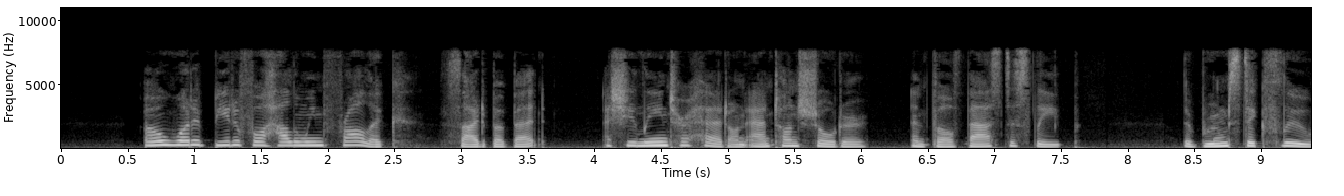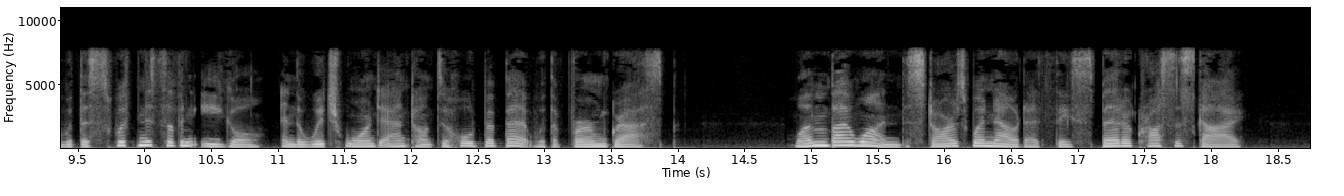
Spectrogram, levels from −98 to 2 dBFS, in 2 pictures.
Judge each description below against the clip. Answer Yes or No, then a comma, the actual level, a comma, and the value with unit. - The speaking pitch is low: No, high, 195 Hz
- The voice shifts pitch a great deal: Yes, wide, 6.0 semitones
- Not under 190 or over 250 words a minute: No, average, 175 wpm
